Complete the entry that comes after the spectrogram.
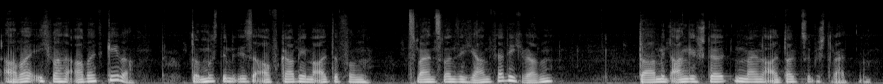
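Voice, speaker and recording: Dark-voiced man in his sixties, reflective. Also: medium pitch, a little fast, gravelly, husky. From Bavaria, Germany. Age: 60s. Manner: thoughtful, long-winded, restarts and fillers, dry humor. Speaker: interviewee. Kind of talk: reflective personal storytelling in a radio interview.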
